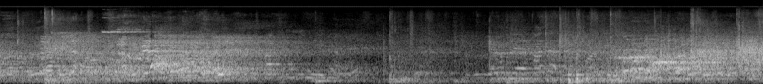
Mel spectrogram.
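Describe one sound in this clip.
Young people shout and chatter in a large echoing hall.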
